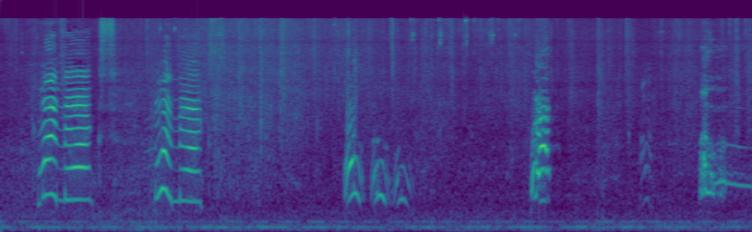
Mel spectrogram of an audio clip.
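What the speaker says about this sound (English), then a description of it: "she was barking at the dogs up there" A dog barks at other dogs during an afternoon dog walk outdoors, a series of sharp, high yipping barks in uneven clusters, fairly close, over a low steady hum.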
